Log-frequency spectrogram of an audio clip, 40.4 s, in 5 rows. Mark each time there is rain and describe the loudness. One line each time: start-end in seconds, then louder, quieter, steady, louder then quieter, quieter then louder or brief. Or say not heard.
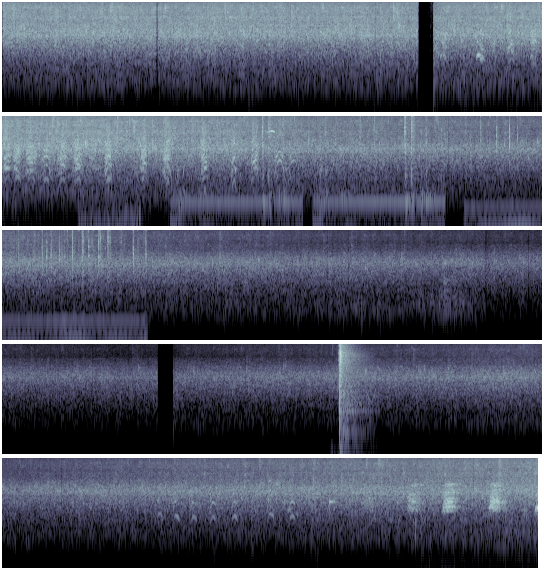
0.0-40.4 quieter then louder.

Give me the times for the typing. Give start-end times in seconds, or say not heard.
9.2-18.4.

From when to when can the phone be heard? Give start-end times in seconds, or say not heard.
not heard.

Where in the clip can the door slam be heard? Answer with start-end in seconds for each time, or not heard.
29.2-29.9.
